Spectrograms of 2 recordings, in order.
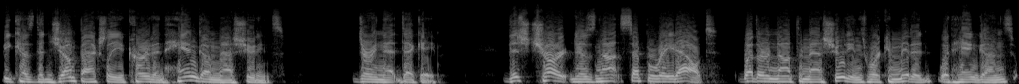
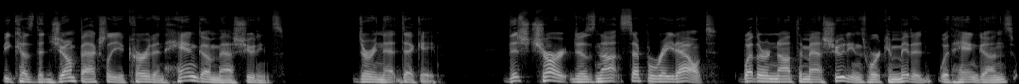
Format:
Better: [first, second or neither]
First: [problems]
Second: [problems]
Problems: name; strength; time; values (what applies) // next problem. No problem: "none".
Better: second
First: distortion; heavy; 17% of the sound clipped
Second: none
